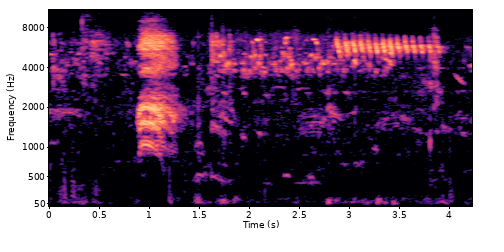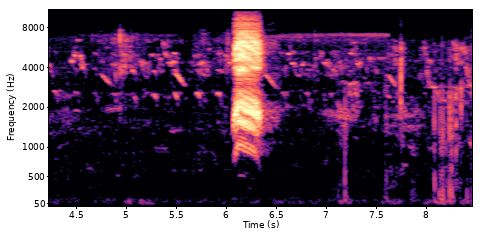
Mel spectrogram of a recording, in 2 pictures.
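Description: A bird calling loudly twice, about five seconds apart, each a short single call; a faint quick trill of a small bird in between.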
